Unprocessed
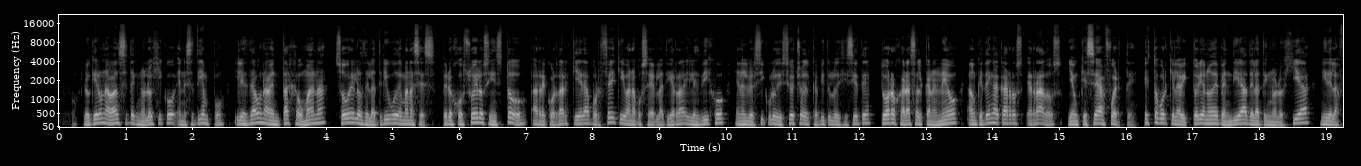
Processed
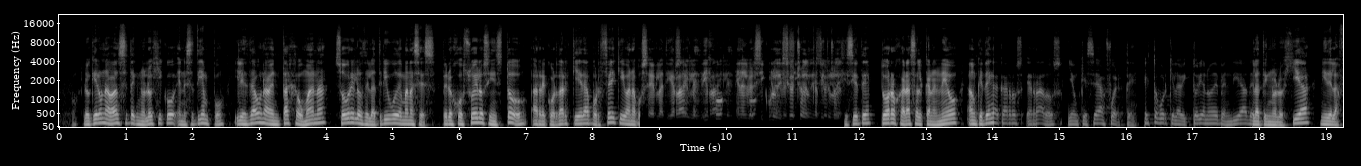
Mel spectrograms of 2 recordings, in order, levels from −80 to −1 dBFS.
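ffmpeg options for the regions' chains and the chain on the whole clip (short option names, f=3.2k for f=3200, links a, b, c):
-filter_complex "[0:a]asettb=1/sr,asplit=3[a][b][c];[a]atrim=end=8.714[d];[b]atrim=start=8.71:end=11.79,asetpts=PTS-STARTPTS,afade=t=in:d=0.004:c=qsin,afade=t=out:st=3.076:d=0.004:c=qsin,highpass=f=890:w=0.5412,highpass=f=890:w=1.3066,aecho=1:1:504:0.398,atrim=end_sample=135828[e];[c]atrim=start=11.786[f];[d][e]acrossfade=d=0.004:c1=hsin:c2=qsin[g];[g][f]acrossfade=d=0.004:c1=qsin:c2=hsin,asettb=1/sr,asplit=3[h][i][j];[h]atrim=end=14.024[k];[i]atrim=start=14.02:end=17.91,asetpts=PTS-STARTPTS,afade=t=in:d=0.004:c=qsin,afade=t=out:st=3.886:d=0.004:c=qsin,aemphasis=mode=reproduction:type=cd,bandreject=f=2.7k:w=5.6,acompressor=threshold=-41dB:ratio=5:attack=3.2:release=140:knee=1:detection=peak[l];[j]atrim=start=17.906[m];[k][l]acrossfade=d=0.004:c1=hsin:c2=qsin[n];[n][m]acrossfade=d=0.004:c1=qsin:c2=hsin"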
